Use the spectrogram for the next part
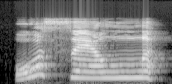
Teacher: ми чуємо звук твердий л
